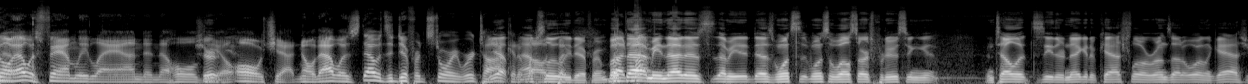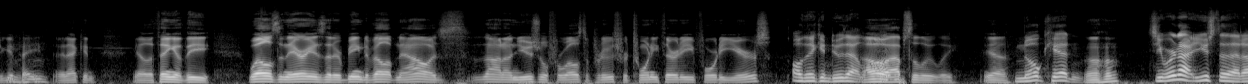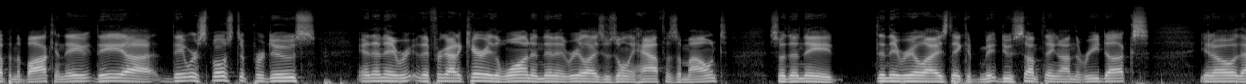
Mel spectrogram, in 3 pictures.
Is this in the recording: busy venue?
yes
